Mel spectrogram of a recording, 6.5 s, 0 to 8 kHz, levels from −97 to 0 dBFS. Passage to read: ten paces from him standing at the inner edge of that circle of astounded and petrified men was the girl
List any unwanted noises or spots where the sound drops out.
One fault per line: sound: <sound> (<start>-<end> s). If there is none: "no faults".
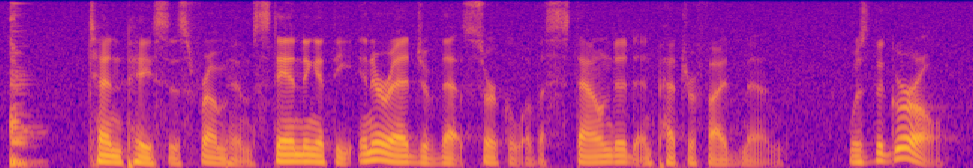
sound: thud (0.1-0.3 s)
